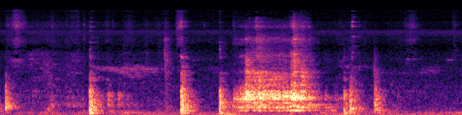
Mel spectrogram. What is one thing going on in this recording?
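A spoon scrapes and knocks against a clay pot.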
